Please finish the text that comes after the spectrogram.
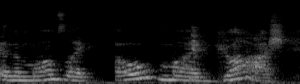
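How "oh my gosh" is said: slow, drawn-out mock amazement, higher and louder; amazed gasp. Mom watching her baby's neck lengthen, drawn-out amazement. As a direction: stretch it out like a stunned mom.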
